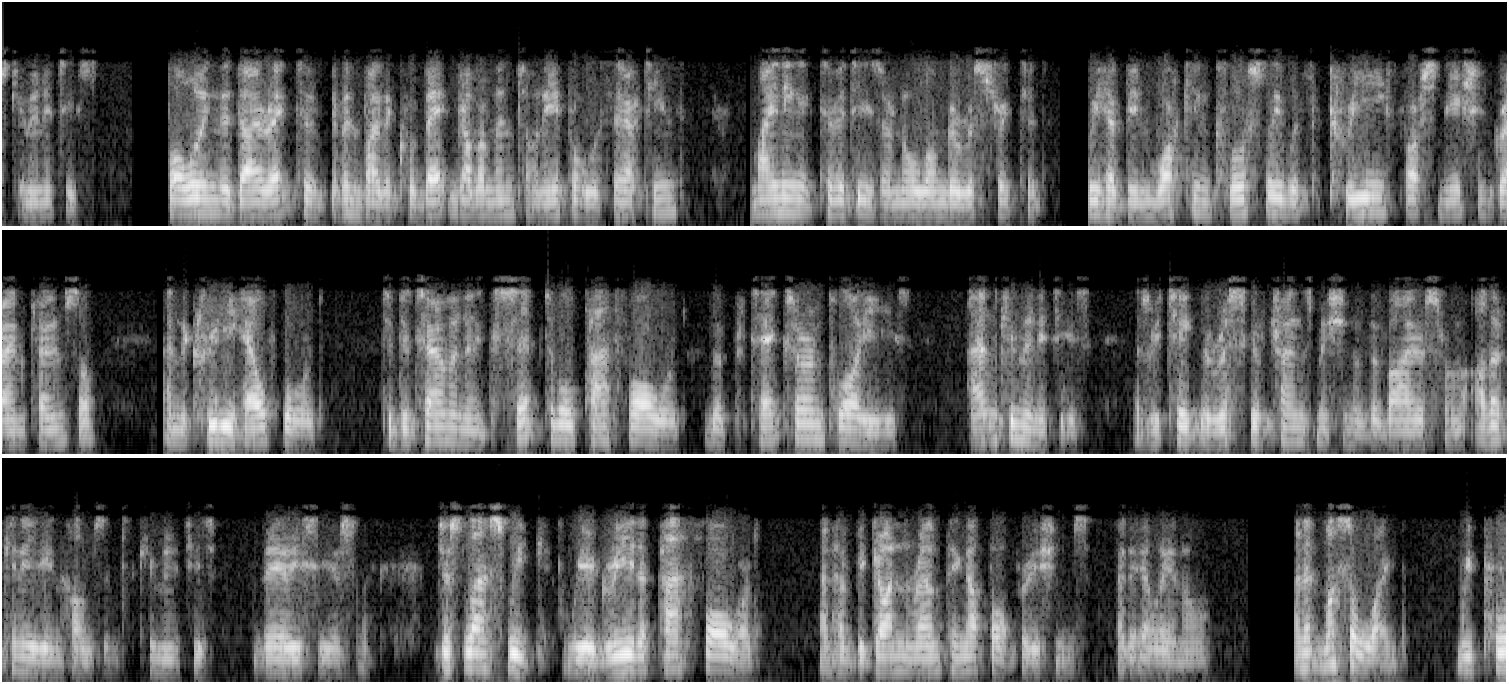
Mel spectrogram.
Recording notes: excerpts from Newmont’s May 5, 2020, conference call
